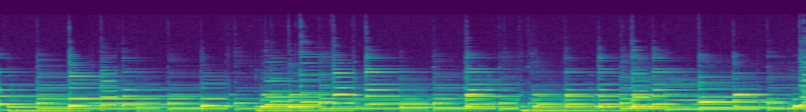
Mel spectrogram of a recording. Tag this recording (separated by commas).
Acoustic guitar, Guitar, Musical instrument, Plucked string instrument, Music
